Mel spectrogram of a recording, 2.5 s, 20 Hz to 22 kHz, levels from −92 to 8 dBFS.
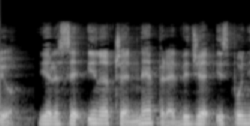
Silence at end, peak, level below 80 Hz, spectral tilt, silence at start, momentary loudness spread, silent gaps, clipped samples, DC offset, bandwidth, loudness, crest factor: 0 s; -4 dBFS; -44 dBFS; -5 dB/octave; 0 s; 3 LU; none; under 0.1%; under 0.1%; 11 kHz; -20 LUFS; 16 dB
